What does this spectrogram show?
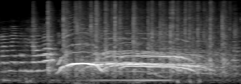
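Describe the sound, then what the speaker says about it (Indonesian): A crowd responds with cheers, whoops and some clapping, building quickly and holding, with voices prominent over the applause. "Tepuk tangan yang meriah lah."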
